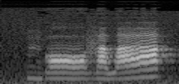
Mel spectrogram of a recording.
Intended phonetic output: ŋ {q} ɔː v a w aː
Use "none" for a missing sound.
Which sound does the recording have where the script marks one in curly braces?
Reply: ɡ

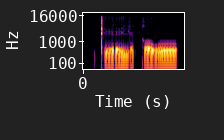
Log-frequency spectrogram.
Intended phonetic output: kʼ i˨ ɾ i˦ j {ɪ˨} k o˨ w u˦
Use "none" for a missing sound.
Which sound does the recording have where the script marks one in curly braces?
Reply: ɪ˨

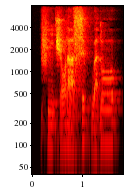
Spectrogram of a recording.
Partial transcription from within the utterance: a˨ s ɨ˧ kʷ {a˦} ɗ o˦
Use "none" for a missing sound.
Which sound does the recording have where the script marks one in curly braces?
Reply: a˨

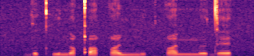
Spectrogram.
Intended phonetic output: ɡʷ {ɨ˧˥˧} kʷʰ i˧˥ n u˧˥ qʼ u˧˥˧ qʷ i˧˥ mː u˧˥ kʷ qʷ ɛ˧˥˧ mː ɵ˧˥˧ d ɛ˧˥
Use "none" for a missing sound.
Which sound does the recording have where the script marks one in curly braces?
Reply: e˧˥˧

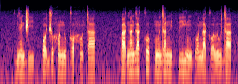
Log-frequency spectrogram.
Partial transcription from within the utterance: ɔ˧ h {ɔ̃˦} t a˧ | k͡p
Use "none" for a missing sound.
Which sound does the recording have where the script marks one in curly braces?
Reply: ɔ̃˨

